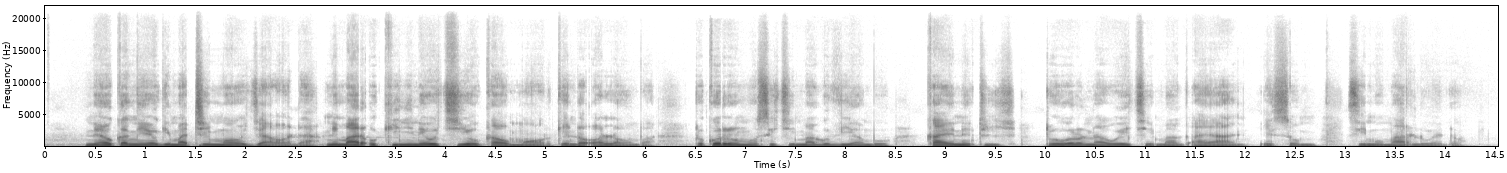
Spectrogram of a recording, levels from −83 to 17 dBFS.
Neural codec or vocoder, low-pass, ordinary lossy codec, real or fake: codec, 44.1 kHz, 7.8 kbps, DAC; none; none; fake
